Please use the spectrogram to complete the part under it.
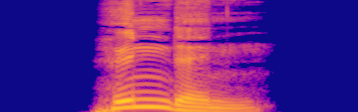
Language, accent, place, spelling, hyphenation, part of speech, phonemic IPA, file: German, Germany, Berlin, Hündin, Hün‧din, noun, /ˈhʏndɪn/, De-Hündin.ogg
- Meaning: 1. female dog, bitch, she-dog 2. short for Wolfshündin, Fuchshündin etc 3. slut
